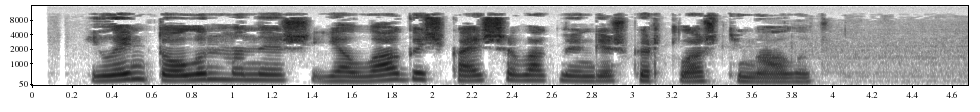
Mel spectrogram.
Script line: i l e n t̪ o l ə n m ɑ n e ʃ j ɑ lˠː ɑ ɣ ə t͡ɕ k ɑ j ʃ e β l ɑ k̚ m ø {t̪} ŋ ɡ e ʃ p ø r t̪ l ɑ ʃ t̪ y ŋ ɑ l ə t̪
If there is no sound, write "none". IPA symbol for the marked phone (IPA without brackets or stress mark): none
